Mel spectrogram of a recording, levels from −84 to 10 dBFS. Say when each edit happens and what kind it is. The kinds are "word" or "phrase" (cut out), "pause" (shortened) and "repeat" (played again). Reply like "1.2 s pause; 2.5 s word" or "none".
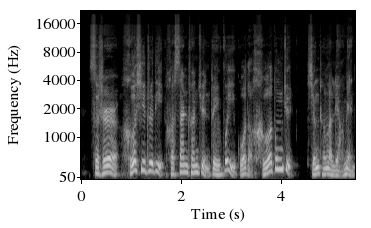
none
